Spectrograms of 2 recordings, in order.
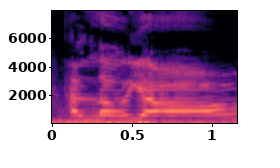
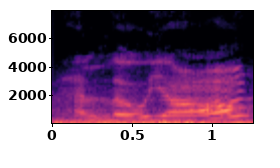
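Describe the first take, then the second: First: The greeting is said with high energy. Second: The greeting is said with low energy. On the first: The speaker calls it right. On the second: The speaker calls it wrong.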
